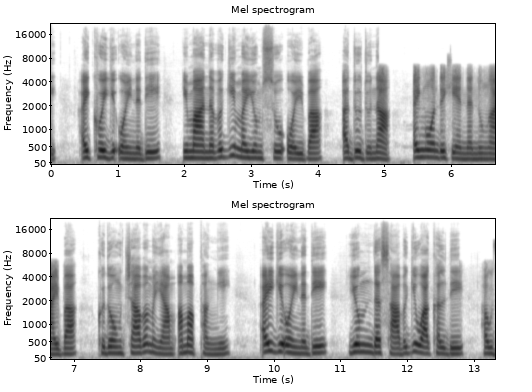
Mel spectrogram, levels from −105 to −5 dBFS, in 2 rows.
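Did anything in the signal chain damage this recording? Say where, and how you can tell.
Yes. The damage is a Bluetooth SBC bit pool drop at the codec stage over a congested wireless link. From 4.91 to 6.86 s, and again from 12.77 s to the end, the speech loses its treble and takes on a gritty, granular noise. Both stretches fit the encoder cutting its bit pool from 31 to about 8, roughly 66 kbps. The upper sub-bands then get almost no bits, and the remaining bands are coarsely quantised.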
